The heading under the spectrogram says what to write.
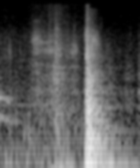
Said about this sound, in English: Yeah, and go and shut the door when you go.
